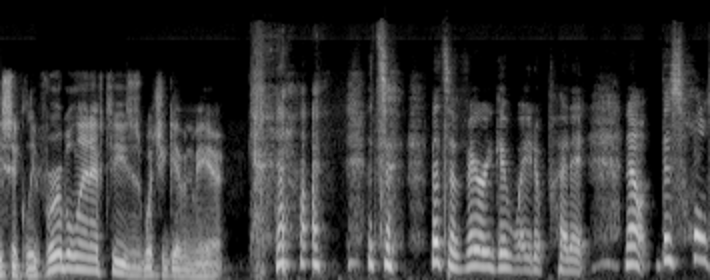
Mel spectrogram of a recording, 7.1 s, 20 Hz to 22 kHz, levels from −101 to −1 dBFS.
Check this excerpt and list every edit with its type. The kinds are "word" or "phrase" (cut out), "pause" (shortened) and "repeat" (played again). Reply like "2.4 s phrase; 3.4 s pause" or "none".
none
